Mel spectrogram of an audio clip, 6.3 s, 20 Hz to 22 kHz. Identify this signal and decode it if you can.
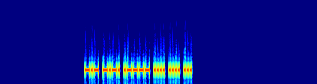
Morse code, heard as a keyed tone, about 40 wpm, 700 Hz. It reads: KC1HHS
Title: USA Call Signs - 6 Characters - Repeated 3x - 40wpm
